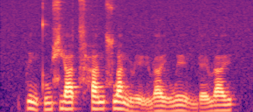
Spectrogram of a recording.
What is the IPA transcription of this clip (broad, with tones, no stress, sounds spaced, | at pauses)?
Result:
p i˥˩ n t̪ u˥ ɕ j ä˥ t͡sʰ a˥ n s w a˥˩ n ɻ ḛ˨˩ ɪ̯ ɻ a˥˧ ɪ̯ l w e˥˩ ɪ̯ m ɥ ɛ˧˥ ɻ a˥ ɪ̯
